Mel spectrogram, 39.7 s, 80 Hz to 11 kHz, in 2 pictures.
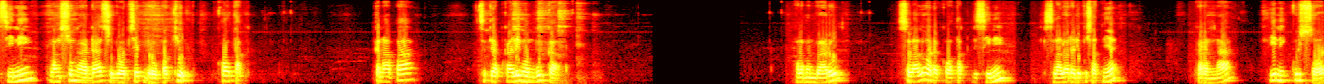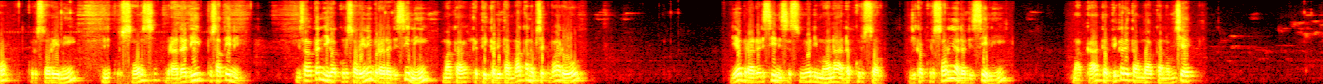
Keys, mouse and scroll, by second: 4.4 click, 8.5-13.1 drag, 20.8 click, 25.7 click, 27.7-30.1 drag, 34.0 click, 36.8-39.6 drag.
